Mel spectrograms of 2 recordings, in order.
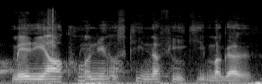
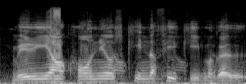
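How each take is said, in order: The two takes are said the same way.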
